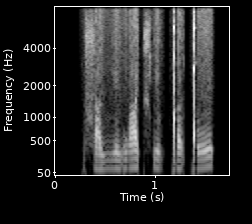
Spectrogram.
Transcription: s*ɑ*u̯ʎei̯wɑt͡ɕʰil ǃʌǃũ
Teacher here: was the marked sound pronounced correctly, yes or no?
yes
